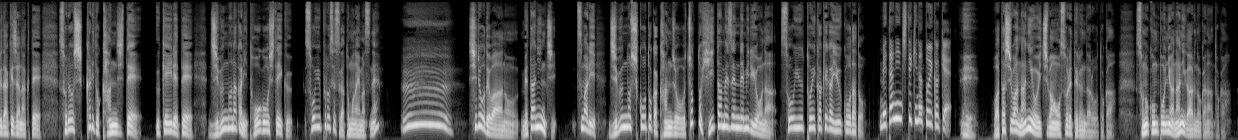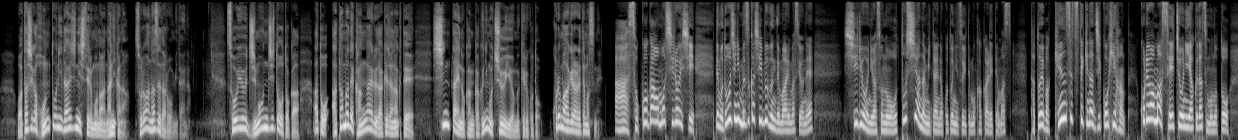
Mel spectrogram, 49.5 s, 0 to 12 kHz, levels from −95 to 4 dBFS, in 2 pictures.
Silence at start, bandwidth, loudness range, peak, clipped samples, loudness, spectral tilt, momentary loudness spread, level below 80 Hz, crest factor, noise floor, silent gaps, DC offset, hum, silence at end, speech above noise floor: 0 s; 12 kHz; 3 LU; -2 dBFS; under 0.1%; -17 LUFS; -5.5 dB/octave; 12 LU; -46 dBFS; 16 dB; -56 dBFS; none; under 0.1%; none; 0.2 s; 39 dB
